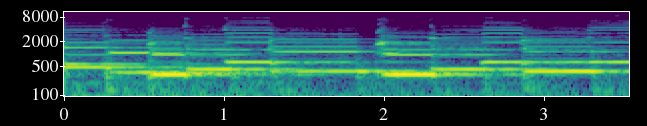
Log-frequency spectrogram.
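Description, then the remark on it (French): A pipe organ with a single keyboard plays a short melody on one stop selected at the top of the keyboard, with steady, sustained mid-pitched notes moving stepwise and joined smoothly at an even, moderate loudness, and no talking. “Mais une petite astuce, c'est que dans le haut du clavier, on peut sélectionner un timbre, une couleur sonore, celle-là par exemple.”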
